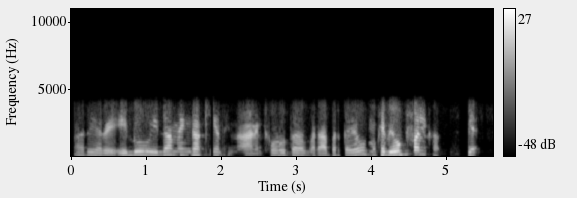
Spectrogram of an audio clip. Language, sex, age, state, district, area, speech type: Sindhi, female, 45-60, Gujarat, Kutch, rural, conversation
